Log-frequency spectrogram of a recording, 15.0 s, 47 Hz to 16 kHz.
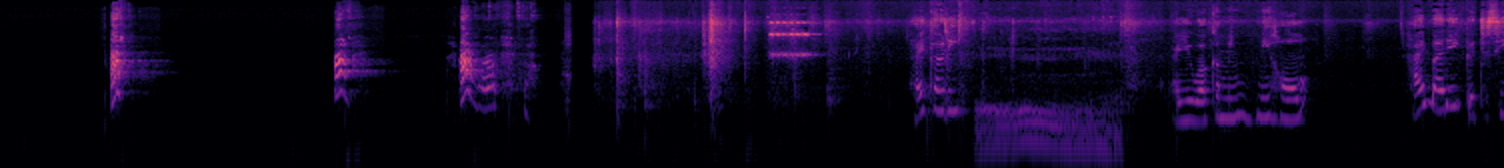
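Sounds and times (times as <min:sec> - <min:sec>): dog barking calls: 0:01.1 - 0:01.6, 0:03.4 - 0:03.8.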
